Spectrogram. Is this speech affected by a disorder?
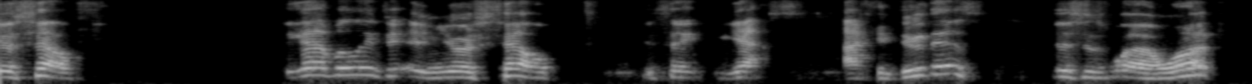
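Yes: cerebral palsy.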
